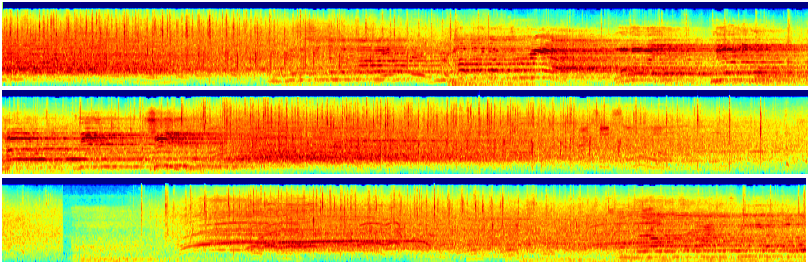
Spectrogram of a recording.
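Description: A large crowd cheers and applauds in an echoing arena.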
